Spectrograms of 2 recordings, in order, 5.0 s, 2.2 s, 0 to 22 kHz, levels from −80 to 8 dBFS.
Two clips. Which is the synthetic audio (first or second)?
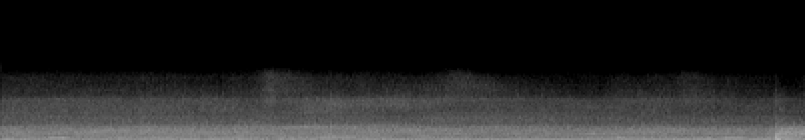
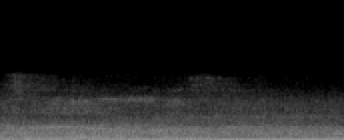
first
